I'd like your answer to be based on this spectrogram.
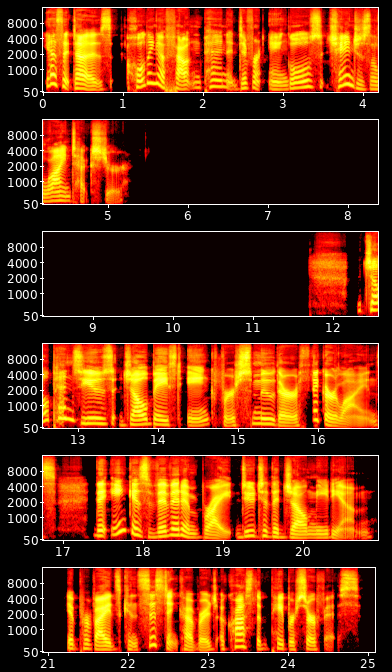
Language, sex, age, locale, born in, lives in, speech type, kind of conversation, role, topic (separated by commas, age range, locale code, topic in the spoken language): English, female, 40-44, en-US, United States, United States, read, expert-assistant, expert, How does a pen create different types of lines when we write?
